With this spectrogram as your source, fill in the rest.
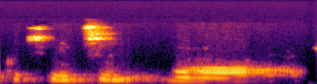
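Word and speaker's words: Kusmi Tea: Euh, la marque Kutsmiti, ça se prononce comme ça, mais enfin, un fabricant de thé qui a relocalisé une partie de sa gamme en France.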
